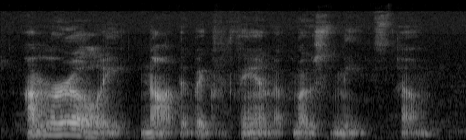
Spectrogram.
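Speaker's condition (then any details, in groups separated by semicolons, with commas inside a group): Disability causing slurred speech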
